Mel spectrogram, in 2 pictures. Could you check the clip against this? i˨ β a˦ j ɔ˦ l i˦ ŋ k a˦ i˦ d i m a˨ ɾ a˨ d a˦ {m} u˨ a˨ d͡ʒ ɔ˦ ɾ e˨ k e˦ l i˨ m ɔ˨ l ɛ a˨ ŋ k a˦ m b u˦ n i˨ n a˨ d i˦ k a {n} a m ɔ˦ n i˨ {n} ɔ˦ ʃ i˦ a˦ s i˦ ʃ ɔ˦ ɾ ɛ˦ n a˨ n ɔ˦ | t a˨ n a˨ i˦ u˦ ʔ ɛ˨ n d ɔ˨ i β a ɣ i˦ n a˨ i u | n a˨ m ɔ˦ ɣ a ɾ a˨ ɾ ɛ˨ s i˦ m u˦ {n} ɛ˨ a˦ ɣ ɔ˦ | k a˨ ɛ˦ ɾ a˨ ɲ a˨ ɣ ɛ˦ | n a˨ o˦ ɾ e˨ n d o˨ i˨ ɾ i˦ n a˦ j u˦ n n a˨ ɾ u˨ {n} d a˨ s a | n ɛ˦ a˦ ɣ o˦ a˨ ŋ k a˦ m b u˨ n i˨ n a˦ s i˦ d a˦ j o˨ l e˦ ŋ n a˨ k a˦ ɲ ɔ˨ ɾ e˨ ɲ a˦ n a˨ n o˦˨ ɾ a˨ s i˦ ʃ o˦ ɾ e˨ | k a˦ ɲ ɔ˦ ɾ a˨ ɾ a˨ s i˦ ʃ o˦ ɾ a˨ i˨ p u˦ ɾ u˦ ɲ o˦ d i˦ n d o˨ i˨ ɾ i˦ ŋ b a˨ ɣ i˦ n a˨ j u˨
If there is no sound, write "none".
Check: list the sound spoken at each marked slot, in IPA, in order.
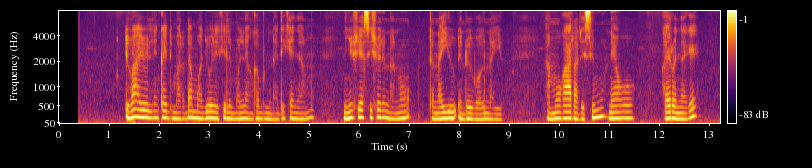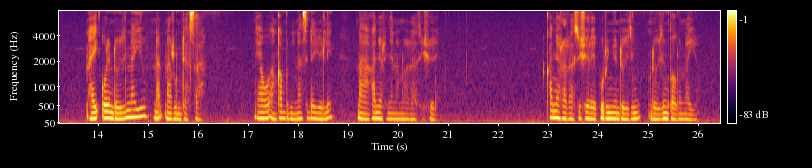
m, ɲ, ɲ, n, m

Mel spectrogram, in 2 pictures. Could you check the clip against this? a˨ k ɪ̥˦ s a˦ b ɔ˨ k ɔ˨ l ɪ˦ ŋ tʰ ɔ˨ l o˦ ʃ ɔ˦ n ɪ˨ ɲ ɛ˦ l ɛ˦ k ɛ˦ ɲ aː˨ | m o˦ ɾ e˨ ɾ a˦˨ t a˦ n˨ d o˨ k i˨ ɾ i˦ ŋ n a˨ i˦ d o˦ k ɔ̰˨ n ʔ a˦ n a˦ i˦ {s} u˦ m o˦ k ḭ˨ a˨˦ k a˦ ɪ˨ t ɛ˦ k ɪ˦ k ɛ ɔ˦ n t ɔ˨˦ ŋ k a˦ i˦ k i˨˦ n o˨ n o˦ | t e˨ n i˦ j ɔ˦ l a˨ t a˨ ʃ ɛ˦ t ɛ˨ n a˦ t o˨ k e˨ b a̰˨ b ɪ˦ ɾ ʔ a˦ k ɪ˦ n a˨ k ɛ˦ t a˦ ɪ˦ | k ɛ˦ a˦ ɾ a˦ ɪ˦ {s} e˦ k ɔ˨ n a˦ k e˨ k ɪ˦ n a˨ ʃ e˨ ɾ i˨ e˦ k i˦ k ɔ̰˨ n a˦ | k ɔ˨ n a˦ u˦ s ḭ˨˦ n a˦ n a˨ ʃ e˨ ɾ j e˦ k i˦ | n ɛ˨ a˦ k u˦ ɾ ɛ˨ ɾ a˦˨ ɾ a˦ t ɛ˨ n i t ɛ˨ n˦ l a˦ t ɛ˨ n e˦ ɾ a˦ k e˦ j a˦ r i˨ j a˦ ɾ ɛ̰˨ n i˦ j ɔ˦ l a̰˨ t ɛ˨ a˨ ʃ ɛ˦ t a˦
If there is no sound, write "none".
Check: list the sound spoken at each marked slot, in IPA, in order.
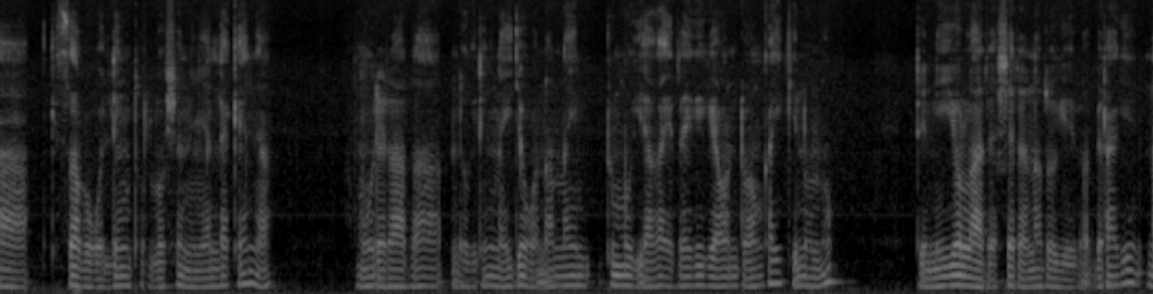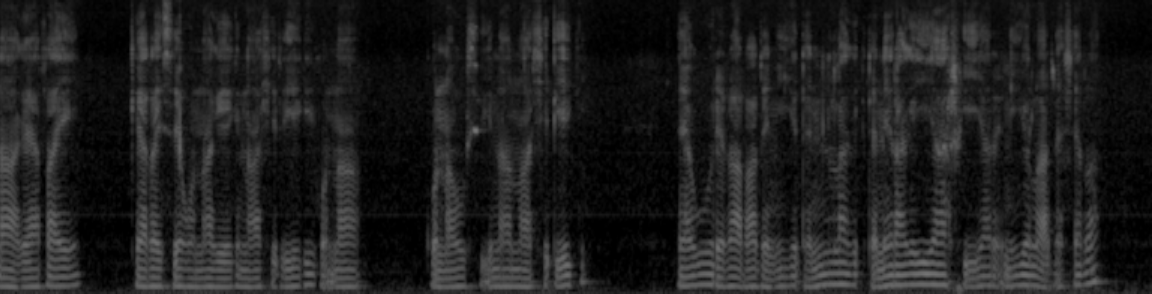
t, s

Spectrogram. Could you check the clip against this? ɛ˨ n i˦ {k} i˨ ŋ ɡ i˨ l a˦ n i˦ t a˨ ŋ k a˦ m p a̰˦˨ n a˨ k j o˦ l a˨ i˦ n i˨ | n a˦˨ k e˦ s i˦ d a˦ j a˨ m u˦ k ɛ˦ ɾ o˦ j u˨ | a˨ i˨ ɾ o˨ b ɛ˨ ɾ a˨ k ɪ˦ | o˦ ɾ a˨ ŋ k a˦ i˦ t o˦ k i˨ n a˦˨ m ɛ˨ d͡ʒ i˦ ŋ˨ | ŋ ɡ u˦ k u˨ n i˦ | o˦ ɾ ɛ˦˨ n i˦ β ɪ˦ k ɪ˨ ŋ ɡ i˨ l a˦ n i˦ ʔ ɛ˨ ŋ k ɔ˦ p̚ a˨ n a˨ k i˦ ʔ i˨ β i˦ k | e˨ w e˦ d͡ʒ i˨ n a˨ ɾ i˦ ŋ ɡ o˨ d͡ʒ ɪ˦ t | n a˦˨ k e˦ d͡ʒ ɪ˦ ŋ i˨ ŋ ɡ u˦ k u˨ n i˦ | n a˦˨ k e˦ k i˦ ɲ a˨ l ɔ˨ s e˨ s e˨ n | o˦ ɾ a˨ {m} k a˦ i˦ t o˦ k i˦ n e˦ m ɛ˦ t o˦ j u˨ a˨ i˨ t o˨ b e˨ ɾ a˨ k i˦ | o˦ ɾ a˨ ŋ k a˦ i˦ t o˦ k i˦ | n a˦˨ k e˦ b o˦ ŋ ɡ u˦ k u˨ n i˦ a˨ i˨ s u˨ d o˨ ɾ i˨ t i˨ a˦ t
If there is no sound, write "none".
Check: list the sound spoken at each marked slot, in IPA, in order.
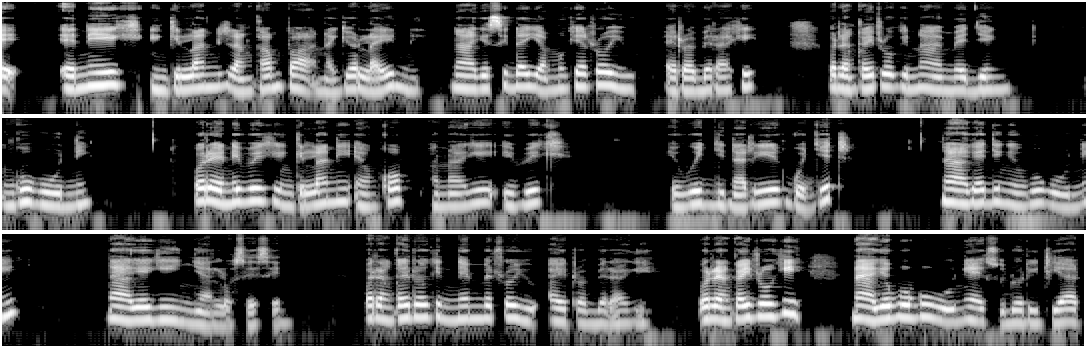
k, ŋ

